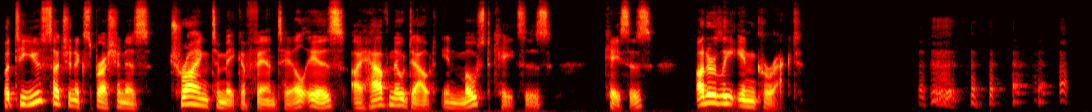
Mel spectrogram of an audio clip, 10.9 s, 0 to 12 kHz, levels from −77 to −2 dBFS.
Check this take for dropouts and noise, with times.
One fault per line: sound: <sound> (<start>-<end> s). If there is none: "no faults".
sound: laugh (9.2-10.7 s)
